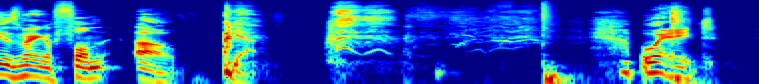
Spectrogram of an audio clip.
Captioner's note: laughing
